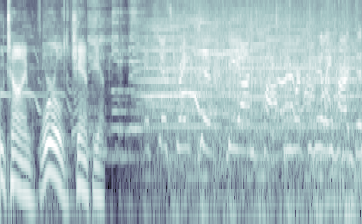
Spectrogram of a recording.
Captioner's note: cheers and Applause; cheers and Applause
